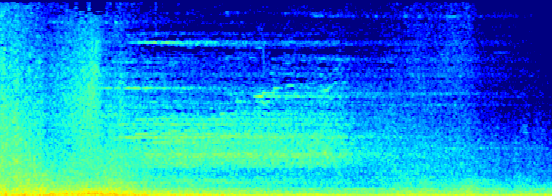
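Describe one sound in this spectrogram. A triumphant game fanfare plays.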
